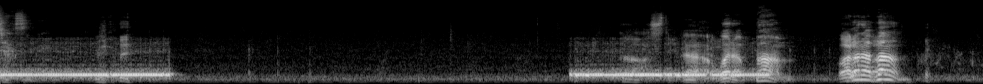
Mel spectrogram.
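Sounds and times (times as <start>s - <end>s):
telephone ringback tone: 0.2s - 1.8s, 5.7s - 7.8s
speech: 8.5s - 9.0s.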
